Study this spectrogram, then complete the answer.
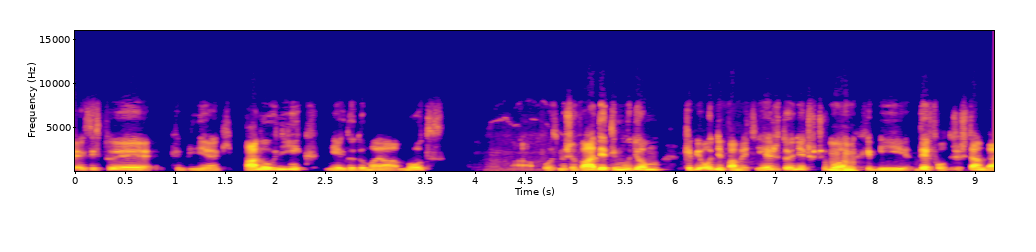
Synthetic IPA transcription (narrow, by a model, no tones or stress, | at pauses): ʔɛɡzist̪ujɛ | kɛbiɲɛaki̥ːpanɔʊɲiːkɲɪɛɡd̪ɔd̪ɔmamɔt͡s | a̰pɔʋɛd͡zmɛʒɛʋlaːd̪ɲɛt̪iːmluɟɔm | kɛbiɔd̪ɲɛpamɛciɦɛjʒɛt̪ɔjɛɲɪɛt͡ʃɔ̥t͡ʃɔbɔlakɔkɛbid̪ɛfɔlt̪ʒɛʃt̪and̪a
